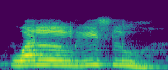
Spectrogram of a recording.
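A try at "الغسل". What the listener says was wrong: Ghuslu pakai dhamma.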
